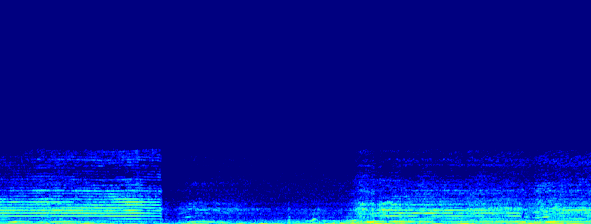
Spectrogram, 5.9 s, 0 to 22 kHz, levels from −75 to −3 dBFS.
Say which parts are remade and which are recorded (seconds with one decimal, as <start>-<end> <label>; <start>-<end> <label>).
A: 0.0-3.3 recorded; 3.3-4.8 remade; 4.8-5.9 recorded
